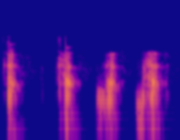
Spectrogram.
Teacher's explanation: So if I close my nostrils, we can still say ka, kha, ga, gha.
